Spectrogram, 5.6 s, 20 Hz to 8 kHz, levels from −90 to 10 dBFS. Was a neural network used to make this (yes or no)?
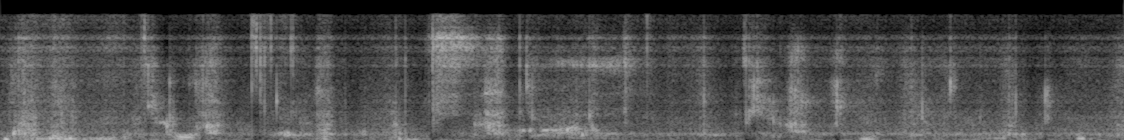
yes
